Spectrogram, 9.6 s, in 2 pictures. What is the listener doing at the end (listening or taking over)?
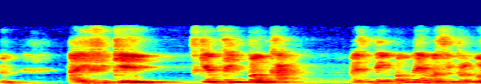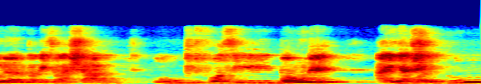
listening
